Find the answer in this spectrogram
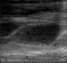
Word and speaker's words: RUEHL: This is a cool RUEHL. It rhymes with cool.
